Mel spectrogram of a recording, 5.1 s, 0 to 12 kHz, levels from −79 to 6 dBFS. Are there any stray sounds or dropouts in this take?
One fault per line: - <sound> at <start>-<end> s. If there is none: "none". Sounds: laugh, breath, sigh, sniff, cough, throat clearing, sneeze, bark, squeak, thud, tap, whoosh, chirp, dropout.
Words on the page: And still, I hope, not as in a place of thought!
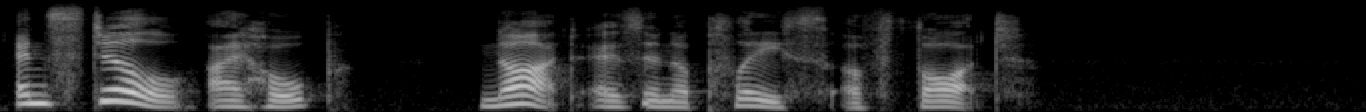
none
